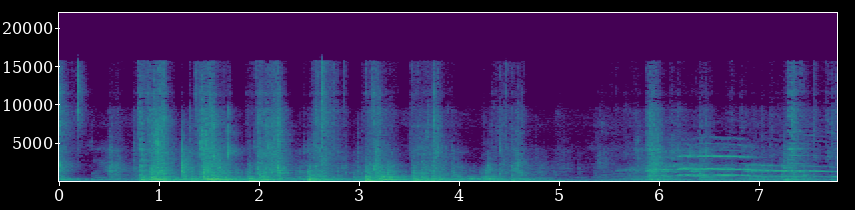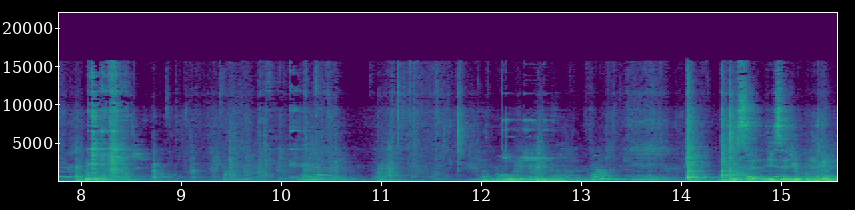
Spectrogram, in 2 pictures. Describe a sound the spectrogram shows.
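A trowel scoops wet plaster from a plastic bowl.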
